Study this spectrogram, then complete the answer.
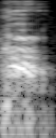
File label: pain; openffa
